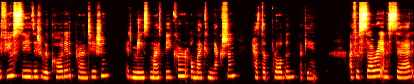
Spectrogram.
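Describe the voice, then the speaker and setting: At a moderate pace, a woman with a Chinese accent speaks in a high pitch with monotone, flat intonation on a very clean recording with a silent background. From China. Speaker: university student. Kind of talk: recorded class presentation.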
